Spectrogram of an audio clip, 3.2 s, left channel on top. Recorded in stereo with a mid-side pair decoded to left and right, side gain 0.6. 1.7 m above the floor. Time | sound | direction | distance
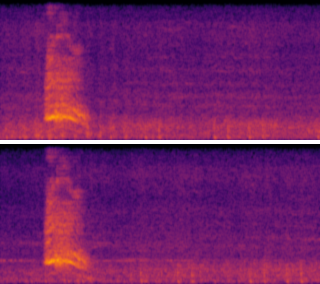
0.4 | a scream | straight ahead | 2.5 m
